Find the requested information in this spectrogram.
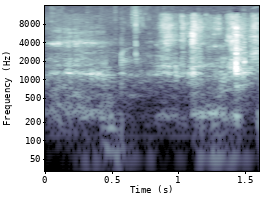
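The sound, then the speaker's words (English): Soft, irregular chewing with moist, crunchy mouth noises in a few uneven bursts, the last one a bit sharper, heard on its own without any talking. “Yeah, now that I gave it a chew.”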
